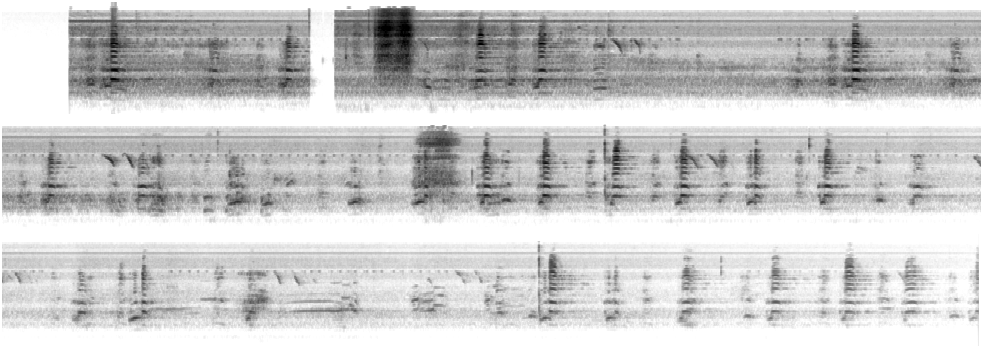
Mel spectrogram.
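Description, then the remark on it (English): Canada geese honk over and over in a noisy, overlapping chorus on the west side of a bridge in the morning, dense at first and thinning into scattered calls, with no voices present. “Canada geese are honking on the west side, and ducks are quacking at the boat launch ramp on the east side.”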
